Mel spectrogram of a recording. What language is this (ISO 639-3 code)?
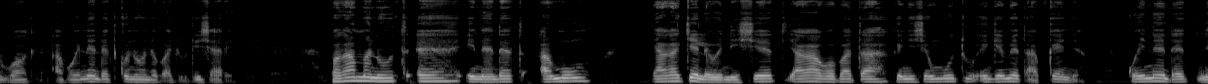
kln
